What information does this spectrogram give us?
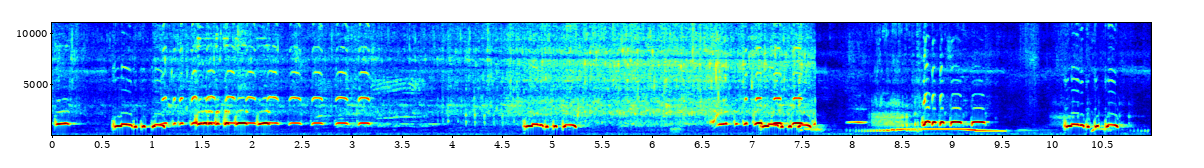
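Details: Local zebra dove with a big voice, singing to encourage other doves to sing: irregular runs of short, clear cooing notes and rolled trills separated by pauses, with a lower, drawn-out whistle from another bird near the end.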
